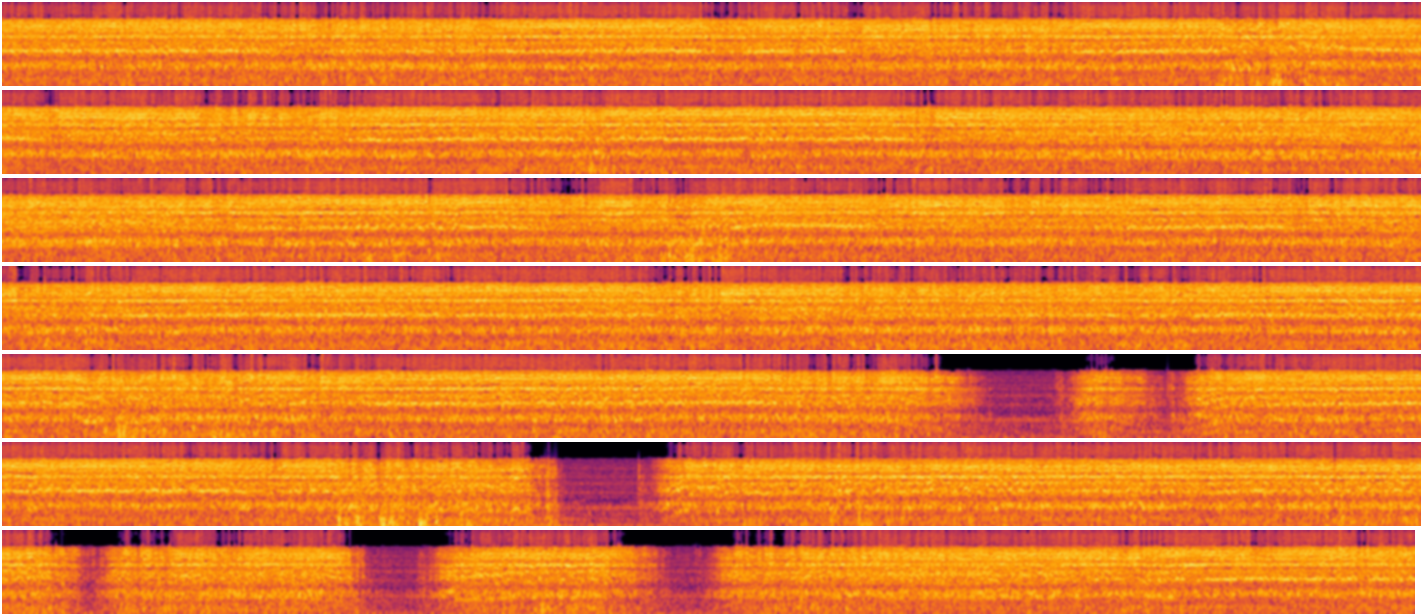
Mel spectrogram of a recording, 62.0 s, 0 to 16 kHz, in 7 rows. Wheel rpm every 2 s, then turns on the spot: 230, 220, 220, 220, 230, 230, 220, 210, 210, 210, 210, 230, 220, 220, 230, 220, 230, 220, 220, 210, 90, 130, 230, 120, 170, 210, 170, 130, 110, 200, 230.
54-56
